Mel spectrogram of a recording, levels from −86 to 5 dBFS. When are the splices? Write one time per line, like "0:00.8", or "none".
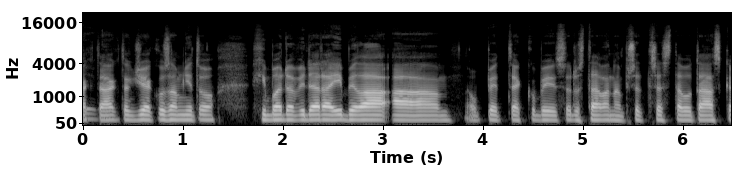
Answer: none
